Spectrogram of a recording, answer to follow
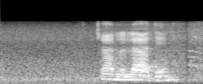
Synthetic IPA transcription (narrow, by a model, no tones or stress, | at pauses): t͡ʃʼalalad̪en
